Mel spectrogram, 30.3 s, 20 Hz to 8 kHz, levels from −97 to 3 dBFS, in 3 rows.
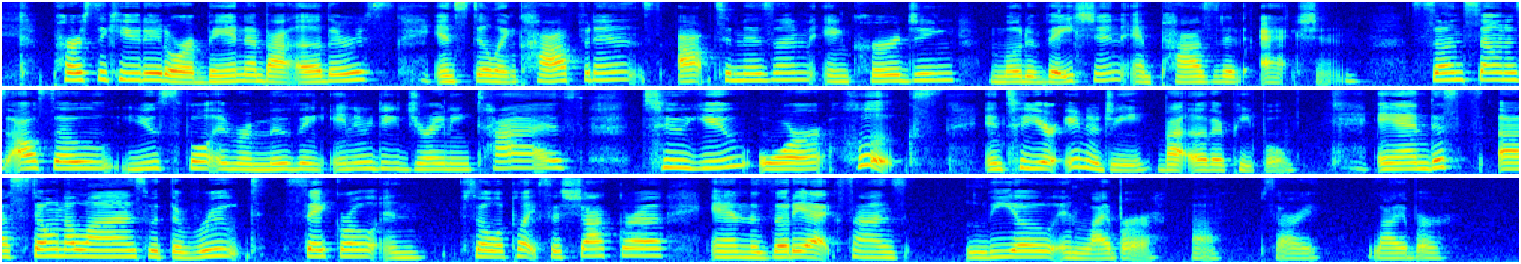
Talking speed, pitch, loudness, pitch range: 110 wpm, 215 Hz, -32 LUFS, 195-250 Hz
